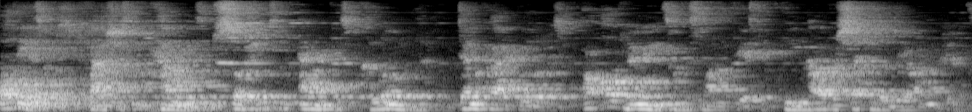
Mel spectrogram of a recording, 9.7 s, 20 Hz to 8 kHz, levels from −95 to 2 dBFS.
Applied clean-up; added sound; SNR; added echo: classical method WPE with log-MMSE.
